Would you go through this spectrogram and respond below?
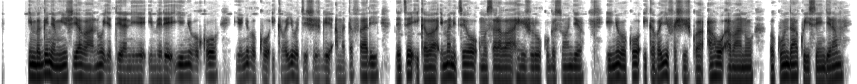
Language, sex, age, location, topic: Kinyarwanda, male, 25-35, Nyagatare, finance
